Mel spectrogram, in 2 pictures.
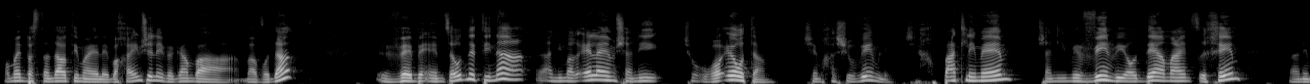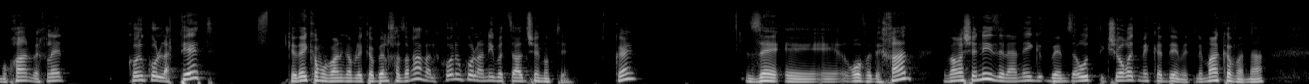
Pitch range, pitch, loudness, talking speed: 140-185 Hz, 160 Hz, -24 LUFS, 135 wpm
